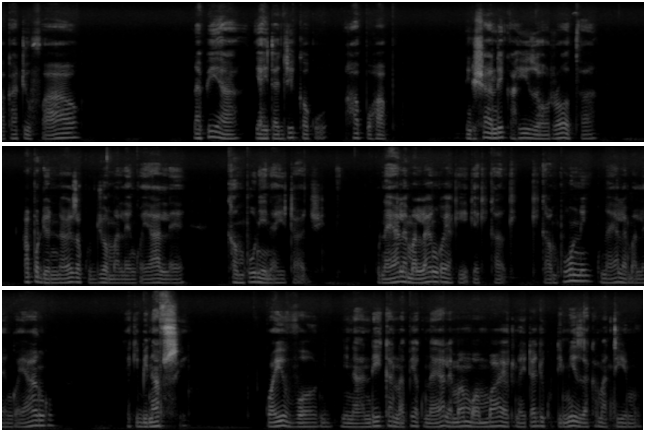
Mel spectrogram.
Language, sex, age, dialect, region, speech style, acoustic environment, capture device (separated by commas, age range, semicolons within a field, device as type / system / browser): Swahili, male, 25-34, Kenya - Nairobi Sheng-influenced, Kenya, happy, silence, mobile / Linux / Chrome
